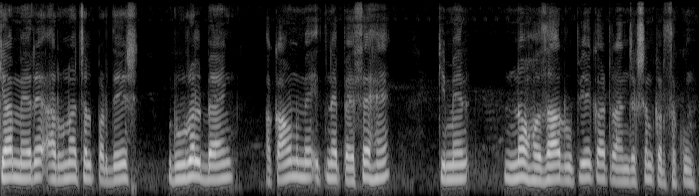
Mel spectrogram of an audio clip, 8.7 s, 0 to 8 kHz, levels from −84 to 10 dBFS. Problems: constant background noise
